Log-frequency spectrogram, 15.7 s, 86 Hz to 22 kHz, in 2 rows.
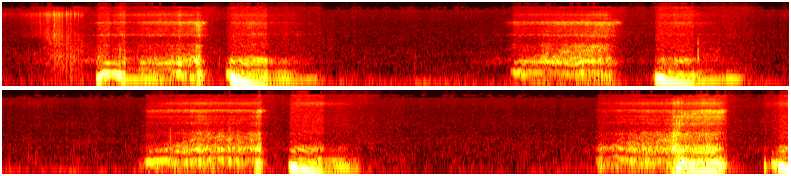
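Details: Regular snoring at about 14 breaths a minute: a rough snore on each breath in, then a short snorting breath out, with silent pauses.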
